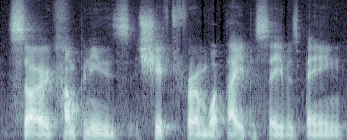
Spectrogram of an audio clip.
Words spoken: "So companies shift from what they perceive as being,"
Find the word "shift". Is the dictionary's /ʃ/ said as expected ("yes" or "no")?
yes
